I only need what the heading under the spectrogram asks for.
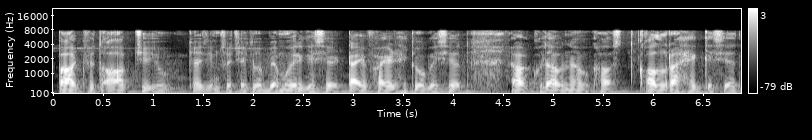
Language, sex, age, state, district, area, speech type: Kashmiri, male, 60+, Jammu and Kashmir, Baramulla, rural, spontaneous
